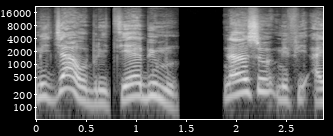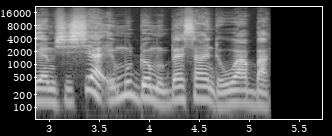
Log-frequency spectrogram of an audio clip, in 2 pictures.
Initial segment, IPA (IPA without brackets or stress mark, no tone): m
